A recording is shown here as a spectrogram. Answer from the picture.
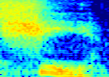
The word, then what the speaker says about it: sidhe: The word is S-I-D-H-E. Oh, yeah, that's she. What? Come on, guys. Get your language together. – Another fun word, Mahail, M-A-E-L-I, is the name of her son, and he's missing.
